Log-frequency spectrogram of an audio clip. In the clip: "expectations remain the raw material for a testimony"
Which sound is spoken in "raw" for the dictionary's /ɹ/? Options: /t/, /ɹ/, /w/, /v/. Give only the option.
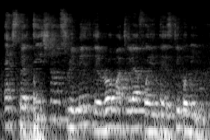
/ɹ/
